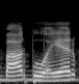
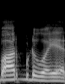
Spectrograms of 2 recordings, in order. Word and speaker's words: barbed wire: இது சாதாரணமாக பார்த்திங்கன்னா பார்பு ஒயர், பாப் ஒயர், அதுக்கப்புறம் அது பார்ப்டு ஒயர் அப்படின்னு 3-4 விதமாக இதை சொல்கிறாங்க. ஆனால் கரெக்டாக பார்த்தீங்கன்னா ஃபஸ்ட்டு இருக்கிறது தான் பார்ப்டு ஒயர் அப்படிங்கிறது தான் இது கரெக்டான உச்சரிப்பு.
